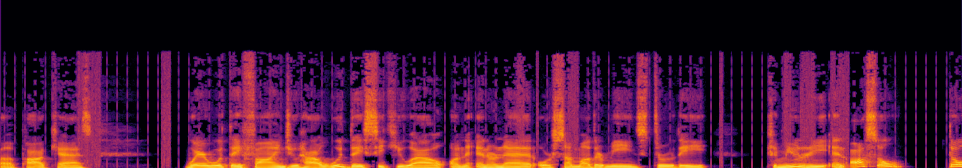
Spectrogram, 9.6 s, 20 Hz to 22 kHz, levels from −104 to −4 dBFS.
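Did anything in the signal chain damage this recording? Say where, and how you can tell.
Yes. Wi-Fi interference runs through the whole clip as a faint, steady ticking under the speech, repeating every 102.4 ms, just under ten times a second, and sitting roughly 35 dB below the signal. The damage is in the analogue wiring stage: a nearby Wi-Fi radio's beacon bursts are picked up by the audio circuit and rectified, turning each radio pulse into an audible click at the beacon's repetition rate.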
